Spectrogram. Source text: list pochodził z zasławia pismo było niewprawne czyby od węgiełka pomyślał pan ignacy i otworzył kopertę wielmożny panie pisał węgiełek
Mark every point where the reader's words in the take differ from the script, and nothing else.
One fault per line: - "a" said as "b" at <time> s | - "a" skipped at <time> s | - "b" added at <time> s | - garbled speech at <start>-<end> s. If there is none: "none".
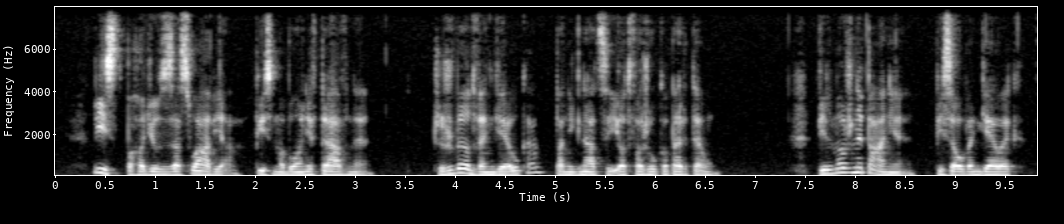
- "pomyślał" skipped at 4.9 s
